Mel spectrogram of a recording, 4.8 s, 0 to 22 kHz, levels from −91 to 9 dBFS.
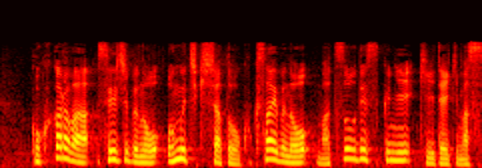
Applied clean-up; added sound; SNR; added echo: none; none; none; none.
